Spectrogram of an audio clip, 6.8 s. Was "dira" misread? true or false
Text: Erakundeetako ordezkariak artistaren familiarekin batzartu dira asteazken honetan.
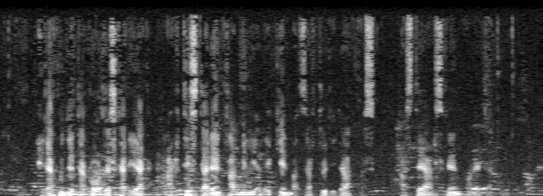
false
